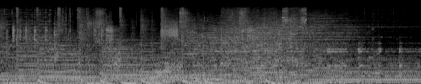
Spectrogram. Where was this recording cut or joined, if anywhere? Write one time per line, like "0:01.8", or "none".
none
